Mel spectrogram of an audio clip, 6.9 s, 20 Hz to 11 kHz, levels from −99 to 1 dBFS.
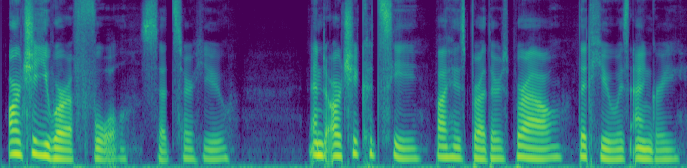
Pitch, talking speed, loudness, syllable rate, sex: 155 Hz, 175 wpm, -19 LUFS, 4.5 syllables/s, female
